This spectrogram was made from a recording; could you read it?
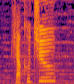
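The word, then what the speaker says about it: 百獣: 百兽在日语里就念作 “hyakuju”，王在日语中可以念作英文字母 O。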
